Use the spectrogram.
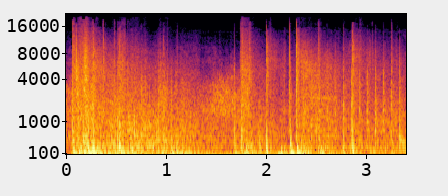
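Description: Rocket strike explosions land on a mosque in the video game Squad, a dense run of heavy booms and crackling blasts with several sharp impacts late on, loud and sustained throughout.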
